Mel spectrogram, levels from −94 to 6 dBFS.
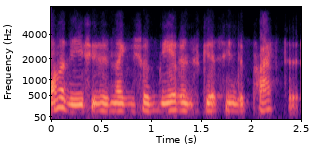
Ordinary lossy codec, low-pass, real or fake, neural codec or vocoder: Opus, 32 kbps; 7.2 kHz; fake; codec, 16 kHz, 4 kbps, FreqCodec, smaller model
